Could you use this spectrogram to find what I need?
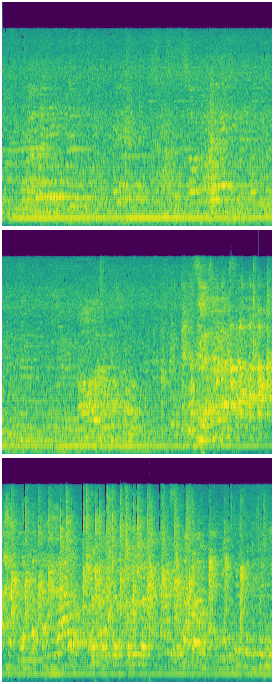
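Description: A young man sings into a microphone through loudspeakers.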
